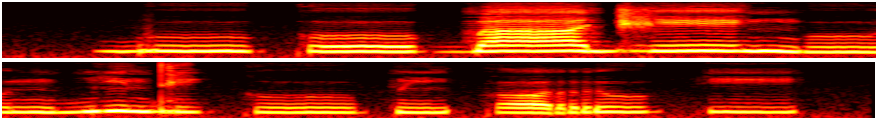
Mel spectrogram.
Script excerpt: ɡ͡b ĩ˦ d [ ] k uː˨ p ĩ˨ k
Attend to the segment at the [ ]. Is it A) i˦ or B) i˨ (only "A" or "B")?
B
